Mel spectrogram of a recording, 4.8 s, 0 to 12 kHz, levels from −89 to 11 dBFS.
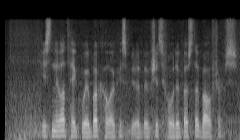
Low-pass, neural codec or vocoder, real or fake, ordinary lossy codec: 7.2 kHz; codec, 16 kHz, 0.3 kbps, FocalCodec; fake; MP3, 96 kbps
